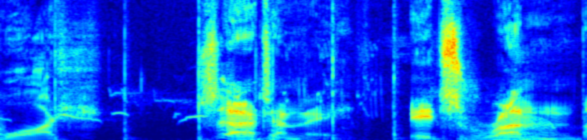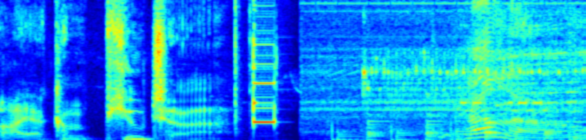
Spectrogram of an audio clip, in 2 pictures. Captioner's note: beeps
